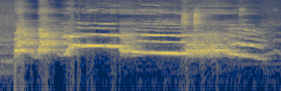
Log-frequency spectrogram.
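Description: A dog howling: a couple of short yips, then one long howl that steps down in pitch and tapers off near the end.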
